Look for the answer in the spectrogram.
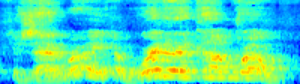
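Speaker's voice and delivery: mock incredulous quote; incredulous mock question. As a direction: act out a skeptic's astonished question. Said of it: "Some say".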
